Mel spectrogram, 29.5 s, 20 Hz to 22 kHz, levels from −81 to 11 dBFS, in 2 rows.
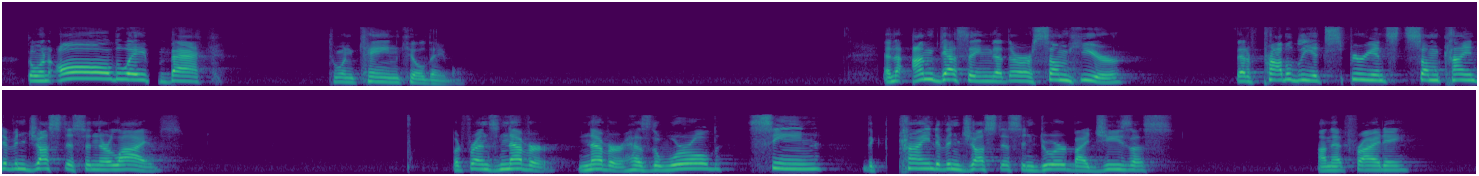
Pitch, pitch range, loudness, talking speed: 195 Hz, 165-215 Hz, -24 LUFS, 95 wpm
